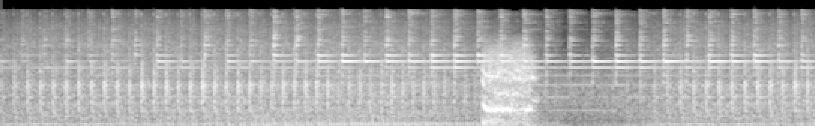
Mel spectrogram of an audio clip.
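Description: Battery-powered toy train running on plastic track with a steady, even clatter and a high whine. About five seconds in there is a loud blast about half a second long, like a train whistle.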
